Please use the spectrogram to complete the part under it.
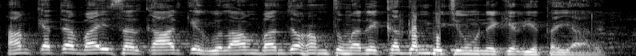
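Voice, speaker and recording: High-voiced Pakistani preacher, fiery sermon. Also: male voice. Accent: Pakistani Punjabi. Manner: swings from low explaining to high shouted exhortation. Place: live religious gathering.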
